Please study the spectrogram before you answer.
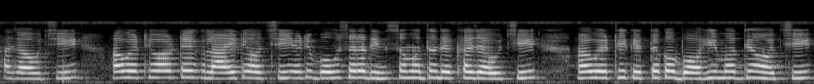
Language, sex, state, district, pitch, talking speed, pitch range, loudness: Odia, female, Odisha, Nuapada, 295 Hz, 135 wpm, 285-310 Hz, -13 LUFS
